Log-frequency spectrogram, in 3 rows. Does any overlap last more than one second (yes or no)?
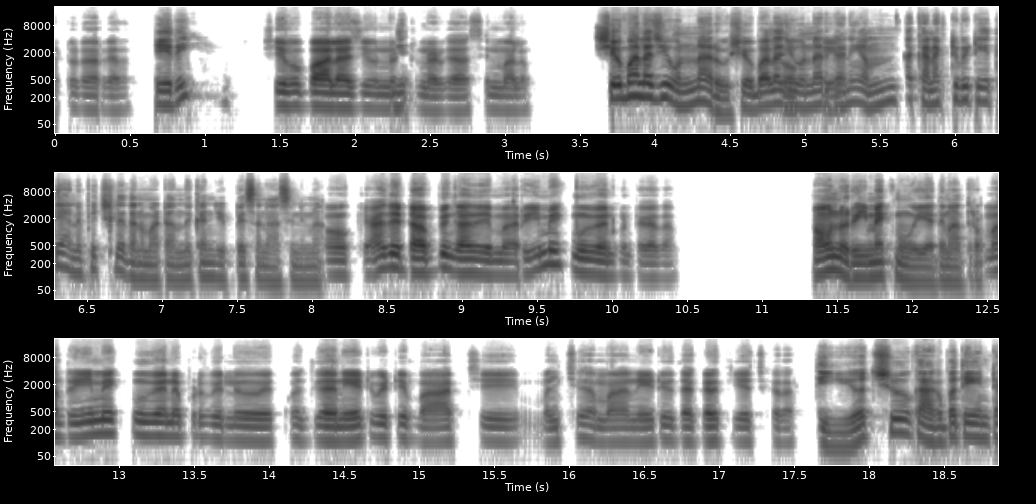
no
